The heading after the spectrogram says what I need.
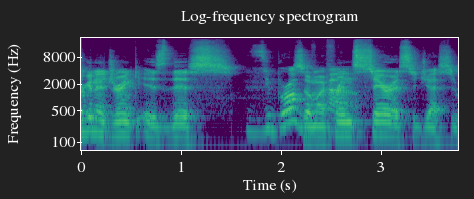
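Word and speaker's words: Żubrówka: Bison grass Zubrovka. Zubrovka. Vodka. Zubrovka. Vodka. Smakowa. Vodka. He doesn't remember that W's are pronounced like V's.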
